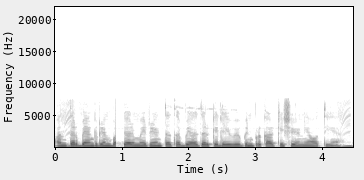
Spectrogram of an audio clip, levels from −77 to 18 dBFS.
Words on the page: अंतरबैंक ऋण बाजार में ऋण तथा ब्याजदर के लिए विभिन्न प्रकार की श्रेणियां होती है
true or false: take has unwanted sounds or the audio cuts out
true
